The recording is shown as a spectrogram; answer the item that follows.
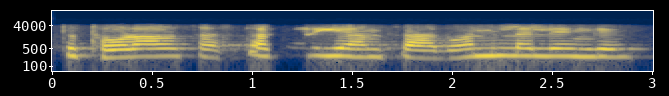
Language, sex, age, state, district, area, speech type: Hindi, female, 30-45, Uttar Pradesh, Ayodhya, rural, conversation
